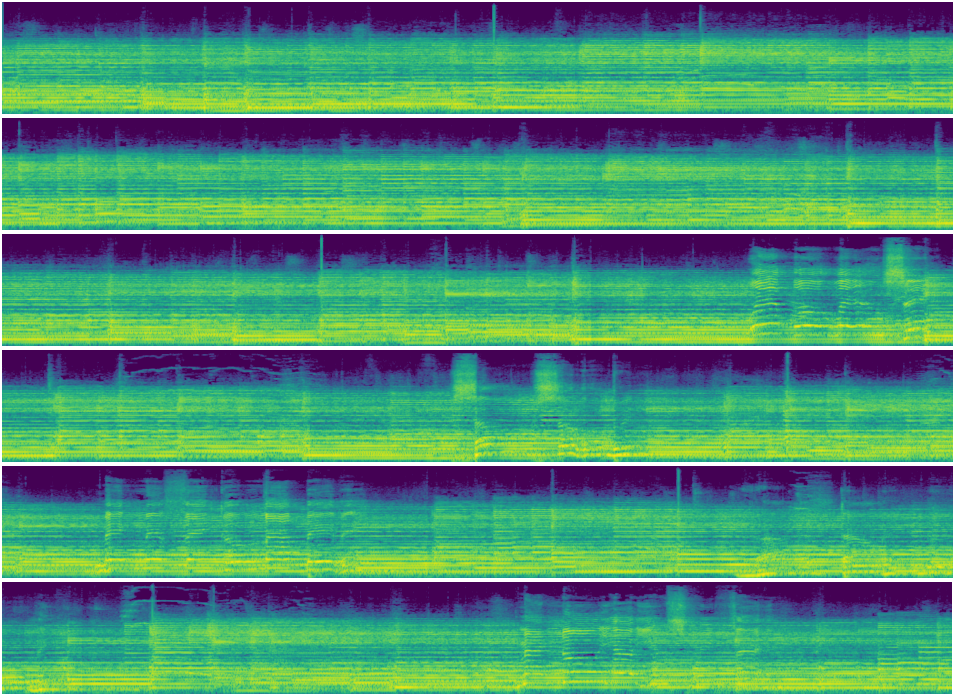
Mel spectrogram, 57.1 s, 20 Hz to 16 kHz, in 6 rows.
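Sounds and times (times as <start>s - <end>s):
electric guitar strummed: 0.0s - 57.0s
man singing: 26.2s - 29.3s, 32.9s - 36.9s, 38.8s - 43.5s, 45.0s - 57.0s.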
